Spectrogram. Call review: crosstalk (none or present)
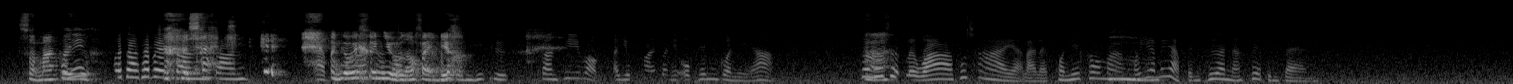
present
